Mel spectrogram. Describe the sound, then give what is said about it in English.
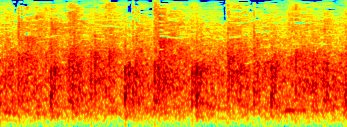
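Steady, dense applause from a large crowd, a continuous wash of many hands clapping at once with no voices standing out, given as a clap offering to the Lord for Christmas. “Come on, let's give the Lord a clap offering for Christmas.”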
